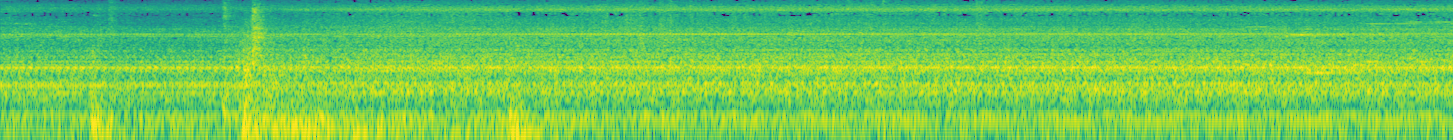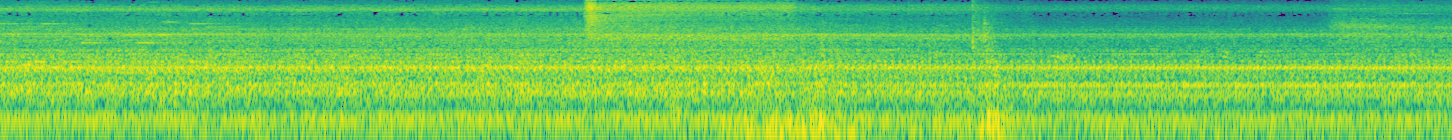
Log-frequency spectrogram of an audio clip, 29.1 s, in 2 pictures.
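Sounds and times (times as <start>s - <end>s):
JR 201-series train rumbling: 0.0s - 29.0s
single clunks: 0.7s - 1.5s, 2.1s - 7.6s.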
